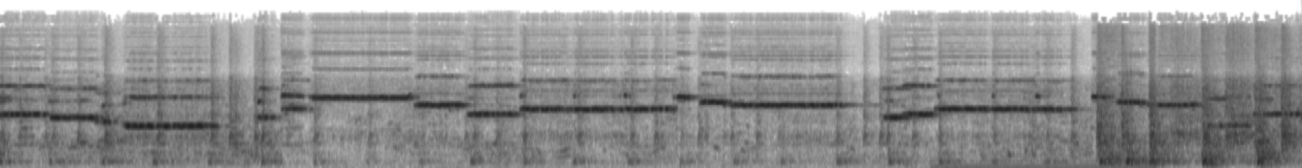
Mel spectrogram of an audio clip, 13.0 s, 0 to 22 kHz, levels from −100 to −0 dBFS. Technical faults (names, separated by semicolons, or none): mains hum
